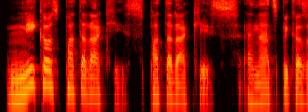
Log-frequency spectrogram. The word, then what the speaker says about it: Nikos: pronounce your name right how how do you pronounce it correctly Nikos pakis pakis and that's because I'm a first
